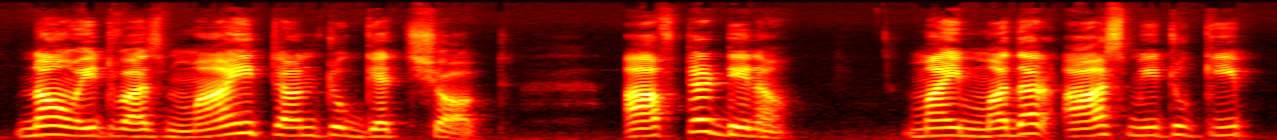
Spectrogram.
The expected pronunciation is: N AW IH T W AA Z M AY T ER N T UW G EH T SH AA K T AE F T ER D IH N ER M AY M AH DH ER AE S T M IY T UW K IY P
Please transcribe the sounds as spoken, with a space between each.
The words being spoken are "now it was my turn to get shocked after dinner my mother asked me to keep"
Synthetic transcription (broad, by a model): N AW IH T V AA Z M AY T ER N T UW G EH T SH AA K T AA F T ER D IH N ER M AY M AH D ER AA S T M IY T UW K IY P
